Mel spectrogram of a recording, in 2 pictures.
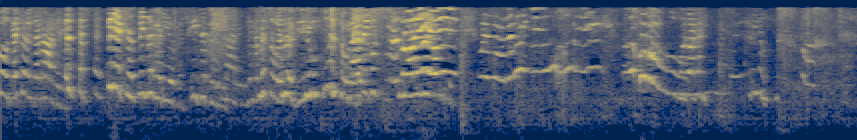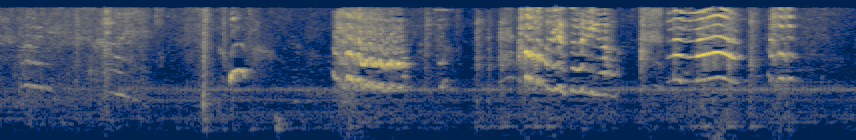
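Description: High-pitched squeals and shrieks from children play-fighting on a bed. The cries come one after another in short, wavering bursts, with a brief lull around the middle.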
